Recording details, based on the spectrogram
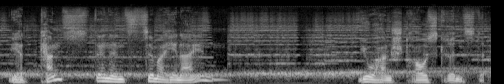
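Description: An actor playing a wry, broke private detective in a radio play, with a deadpan, sardonic manner. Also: male voice, on the low side, takes it slowly. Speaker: narrator and lead actor. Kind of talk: first-person detective radio play narration and dialogue. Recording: music behind the voice. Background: music.

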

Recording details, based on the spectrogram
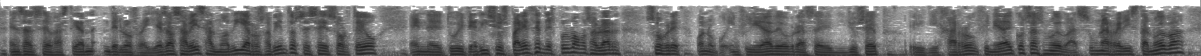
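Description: Male radio host, lowish voice, halting delivery, lo-fi broadcast sound. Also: lively intonation, slightly rough. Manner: hesitant, many fillers. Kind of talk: late-night radio talk show. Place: radio studio.

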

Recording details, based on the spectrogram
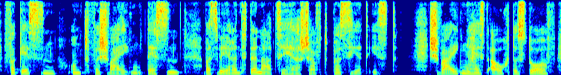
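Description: A man's voice: mid-range voice, a little mellow, no echo. Dry-sounding male radio presenter. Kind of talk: scripted introduction to a radio play.

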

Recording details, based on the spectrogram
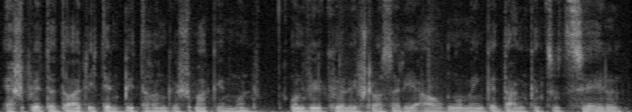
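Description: A man narrating a radio play as scripted literary storytelling, in a measured, grave manner. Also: a bass voice, flat delivery, a little mellow, husky.

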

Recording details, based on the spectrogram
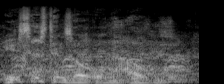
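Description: An actor playing an inquisitive gangster in a radio drama. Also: male voice, rumbling low, animated, moderate pace, over a noisy crowd. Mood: curious. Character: inquisitive male gangster in a Prohibition nightclub.

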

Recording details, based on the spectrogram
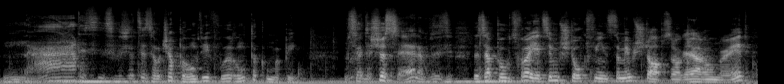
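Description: A man's voice: medium pitch, lively intonation, a little fast, over music, natural voice. An actor playing a breezy, shady man with an Austrian accent, colloquial and bossy, in a naturalistic radio drama. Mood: offhand. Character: breezy, shady Austrian man, Mike, showing off his scheme.

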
